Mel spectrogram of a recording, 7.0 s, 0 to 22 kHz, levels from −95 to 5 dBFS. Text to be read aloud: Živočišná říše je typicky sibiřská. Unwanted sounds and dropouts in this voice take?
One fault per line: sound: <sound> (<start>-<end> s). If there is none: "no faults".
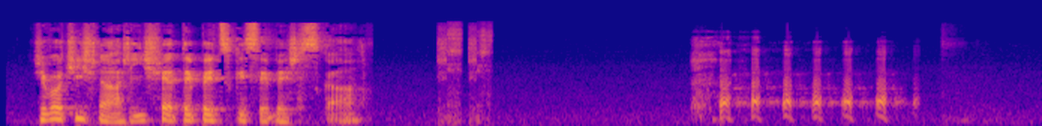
sound: laugh (2.9-3.3 s)
sound: laugh (4.6-6.1 s)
